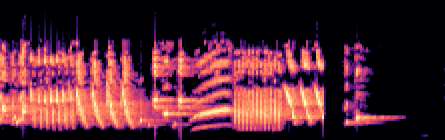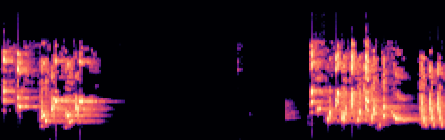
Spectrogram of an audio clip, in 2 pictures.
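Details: Mating song of a European goldfinch: long stretches of fast metallic twittering and a dense buzzy trill, then short phrases and a pause before another twittering burst.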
